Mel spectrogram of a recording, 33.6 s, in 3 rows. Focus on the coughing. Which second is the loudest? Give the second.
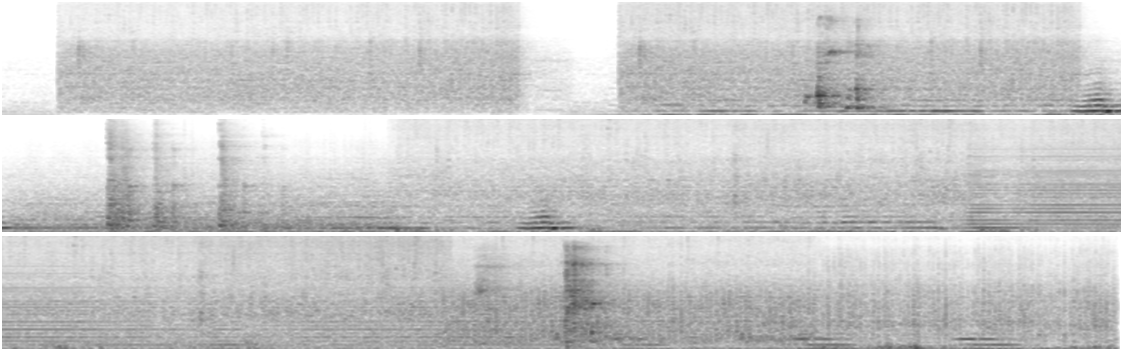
28 s.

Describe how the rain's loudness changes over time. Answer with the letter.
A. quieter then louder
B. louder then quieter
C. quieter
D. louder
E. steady
D.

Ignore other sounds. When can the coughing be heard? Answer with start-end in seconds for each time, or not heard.
8.1-8.8, 12.2-14.1, 27.1-28.5.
